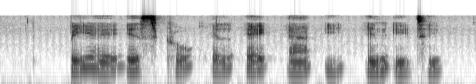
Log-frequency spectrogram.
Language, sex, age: Danish, female, 32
